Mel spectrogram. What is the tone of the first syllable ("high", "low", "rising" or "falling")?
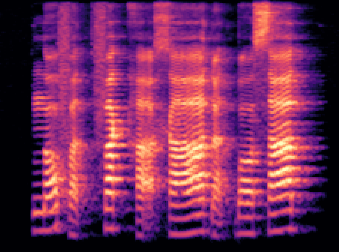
rising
